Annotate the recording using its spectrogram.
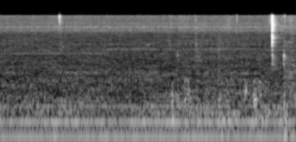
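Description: Quiet room tone: a steady low hum under a faint hiss, with one small faint tick about a second in.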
